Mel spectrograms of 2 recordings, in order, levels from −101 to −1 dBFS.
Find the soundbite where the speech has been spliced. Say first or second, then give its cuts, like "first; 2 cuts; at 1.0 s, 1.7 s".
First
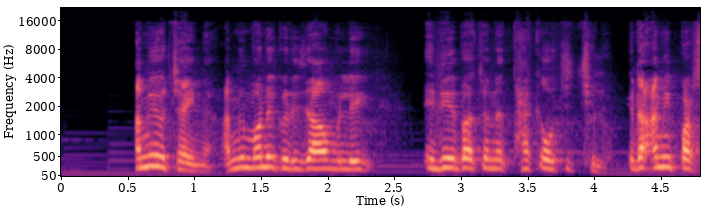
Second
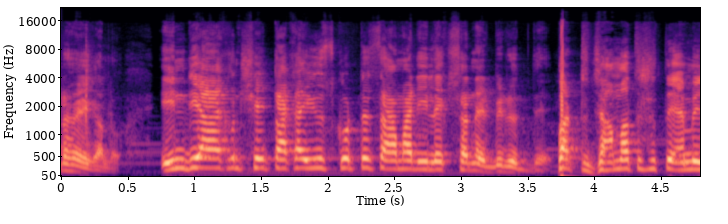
second; 1 cut; at 3.6 s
